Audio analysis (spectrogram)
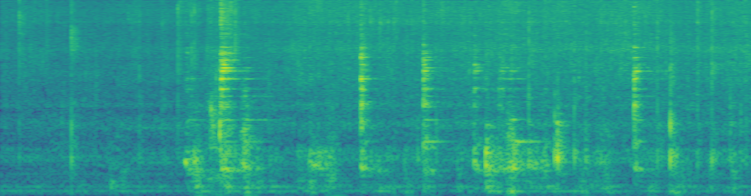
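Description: Curry leaves hit hot oil for a boiled egg gravy and crackle and sizzle, with stirring scrapes and pops in irregular bursts, close and moderately loud.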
